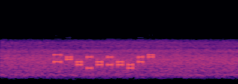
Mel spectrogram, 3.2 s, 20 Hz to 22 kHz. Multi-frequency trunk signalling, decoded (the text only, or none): KP 03738319 ST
